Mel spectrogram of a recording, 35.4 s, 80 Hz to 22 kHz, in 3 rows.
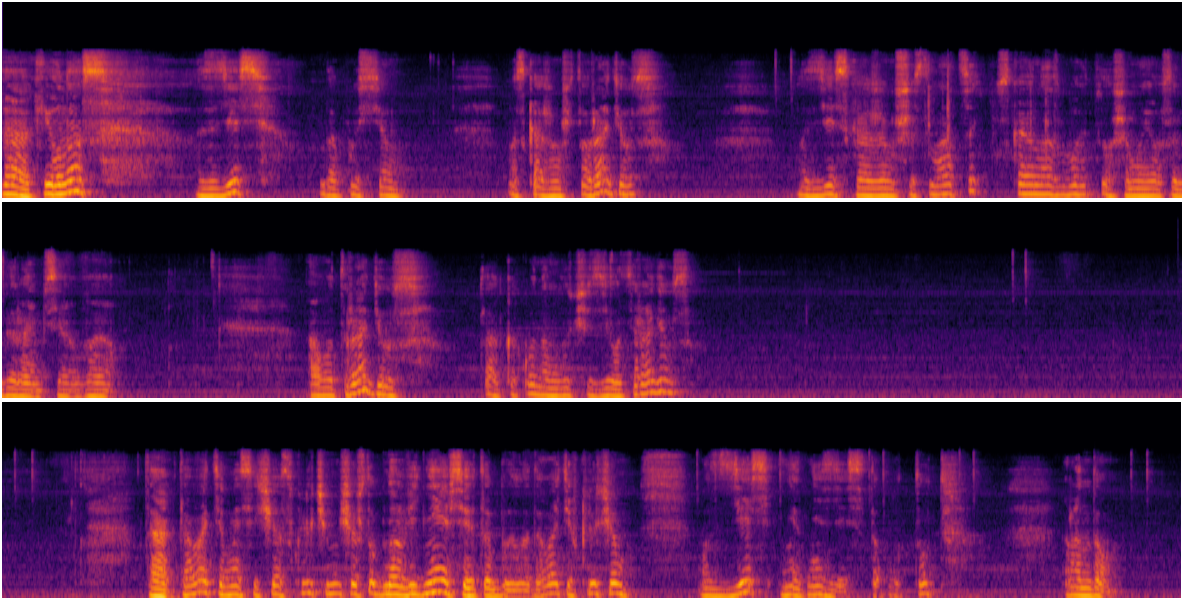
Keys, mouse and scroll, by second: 7.9-13.1 drag, 13.1 scroll, 30.7-35.3 drag.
